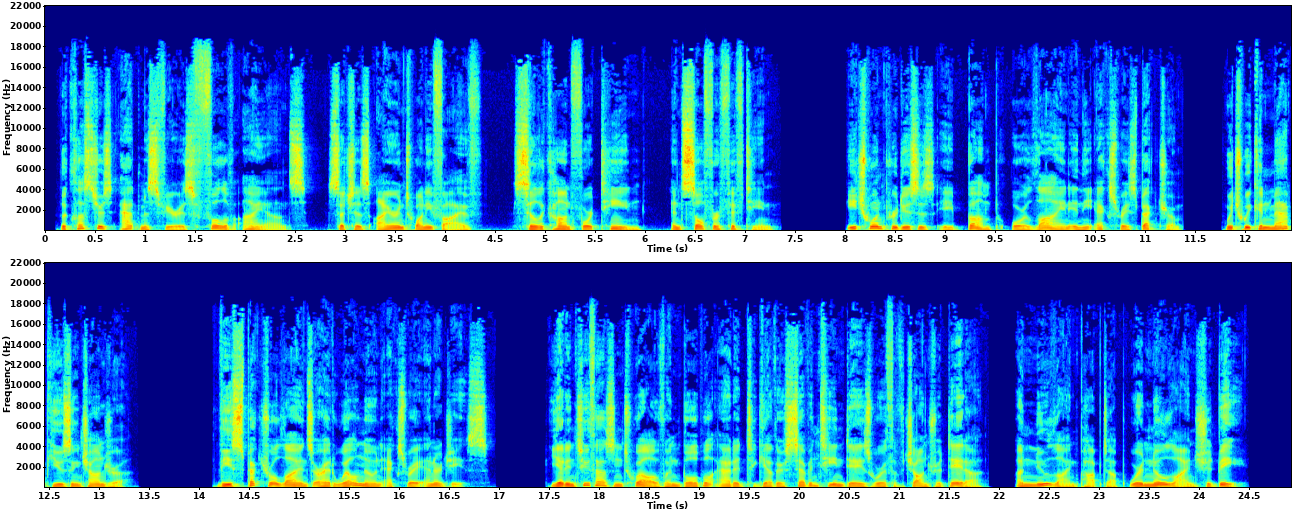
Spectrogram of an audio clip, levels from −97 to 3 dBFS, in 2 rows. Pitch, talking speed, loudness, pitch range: 110 Hz, 160 wpm, -23 LUFS, 85-135 Hz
